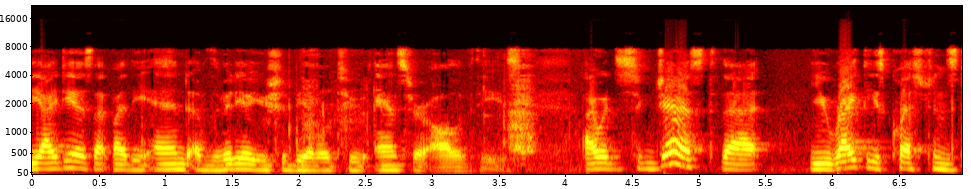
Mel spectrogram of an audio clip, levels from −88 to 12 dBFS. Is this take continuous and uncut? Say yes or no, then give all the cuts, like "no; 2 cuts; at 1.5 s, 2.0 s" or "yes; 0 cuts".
yes; 0 cuts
